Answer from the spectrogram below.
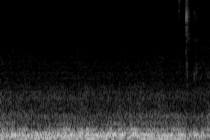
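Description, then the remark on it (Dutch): Steady low rumble of a car's interior while driving home from a vehicle inspection station, a dense, constant road and engine drone, with a brief faint high tick near the end. “Ik zat net in de auto, of ik zit in de auto. En ehm, onderweg van het keuringstation naar huis.”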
